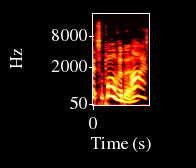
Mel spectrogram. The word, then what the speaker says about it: Sepulveda: Sepulveda.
